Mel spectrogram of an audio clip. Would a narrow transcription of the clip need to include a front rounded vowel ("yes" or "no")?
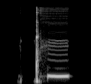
yes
